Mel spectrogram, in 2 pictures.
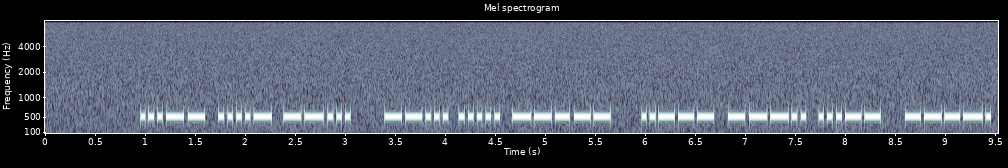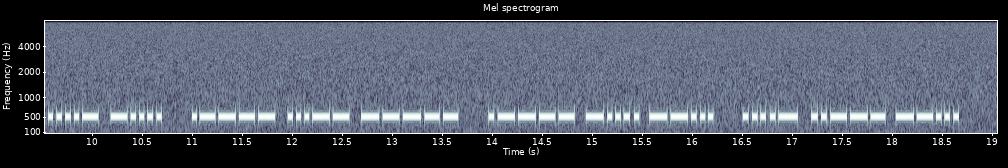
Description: Morse code, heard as a keyed tone, hand-sent with a straight key, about 28 wpm, 510 Hz. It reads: 347 750 283 946 130 167 427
